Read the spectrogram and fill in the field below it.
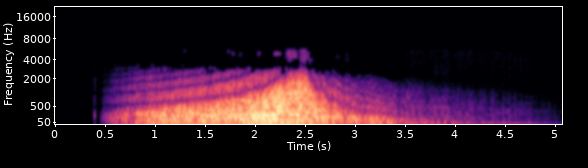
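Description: A pickup truck drives past close by, its engine rising and then fading away.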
